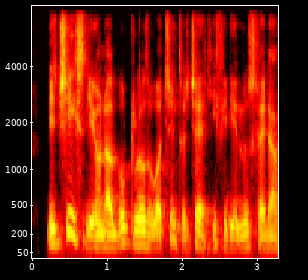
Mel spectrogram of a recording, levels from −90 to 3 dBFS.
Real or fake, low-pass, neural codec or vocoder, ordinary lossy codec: fake; 7.2 kHz; codec, 24 kHz, 0.9 kbps, WavTokenizer, small release; none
